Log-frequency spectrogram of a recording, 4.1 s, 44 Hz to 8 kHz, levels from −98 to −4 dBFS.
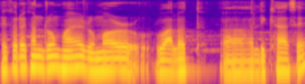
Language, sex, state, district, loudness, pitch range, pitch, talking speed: Assamese, male, Assam, Kamrup Metropolitan, -15 LUFS, 100-120 Hz, 110 Hz, 160 wpm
